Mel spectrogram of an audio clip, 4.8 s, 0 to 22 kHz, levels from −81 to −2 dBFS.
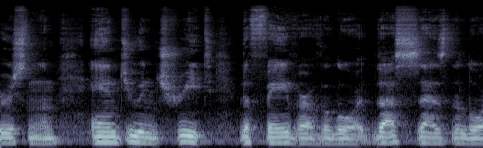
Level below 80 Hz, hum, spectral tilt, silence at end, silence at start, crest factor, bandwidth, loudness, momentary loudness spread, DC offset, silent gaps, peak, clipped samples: -62 dBFS; none; -5 dB/octave; 0 s; 0 s; 16 dB; 19.5 kHz; -29 LUFS; 6 LU; under 0.1%; none; -12 dBFS; under 0.1%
